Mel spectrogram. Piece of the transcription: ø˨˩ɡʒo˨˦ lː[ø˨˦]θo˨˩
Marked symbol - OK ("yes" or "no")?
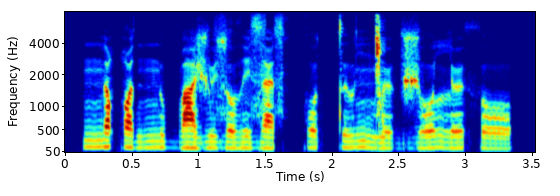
yes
